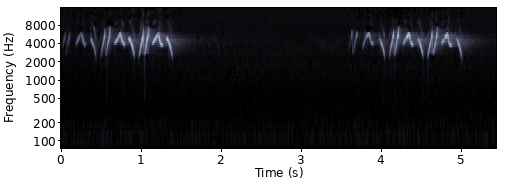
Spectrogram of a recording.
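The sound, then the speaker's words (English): A common yellowthroat, a sparrow-sized bird with a yellow throat, brown back and black mask, sings twice, each phrase a quick run of repeated bright, rolling notes building in loudness, with a long silent gap between the two songs. Clear, no talking. “I was out walking in the Wabisa wetlands yesterday, and I heard a common yellowthroat. So we're going to play the common yellowthroat for me”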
